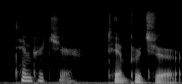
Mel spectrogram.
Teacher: This is a perfect illustration of what we call syllabic compression in fast speech. It's written as 4 syllables, but it's frequently reduced to 3. · You know, the full 4-syllable temperature is technically the most precise standard, but quick British delivery often compresses those internal vowel sounds. The learner should aim for clarity in that internal poo sound, avoiding collapsing the word completely.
